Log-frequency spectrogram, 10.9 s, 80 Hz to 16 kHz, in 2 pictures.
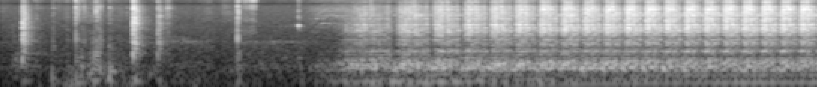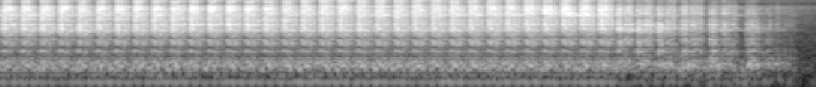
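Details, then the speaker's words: Sony TC-252D stereo reel-to-reel tape deck: a dry, scraping rasp pulses about four times a second while running, with noise associated with the reel; the motor is suspected. "it actually sounds like the motor"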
